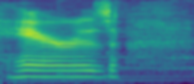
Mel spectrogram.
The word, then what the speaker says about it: heir: You first of all prove that you are, indeed, one of the heirs uh heirs and the heirs. Uh it's spelled with an H, okay?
